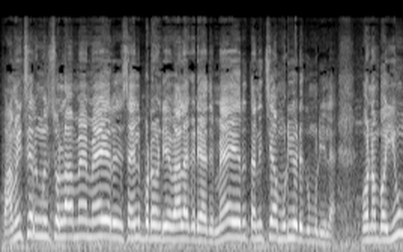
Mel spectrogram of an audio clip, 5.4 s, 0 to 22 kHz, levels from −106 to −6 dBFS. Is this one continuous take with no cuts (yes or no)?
yes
